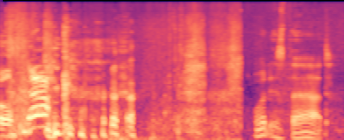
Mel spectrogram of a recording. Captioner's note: laughs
